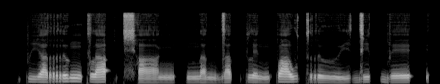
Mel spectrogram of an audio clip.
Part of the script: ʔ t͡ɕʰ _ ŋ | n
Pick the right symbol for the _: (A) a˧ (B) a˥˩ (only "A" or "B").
A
